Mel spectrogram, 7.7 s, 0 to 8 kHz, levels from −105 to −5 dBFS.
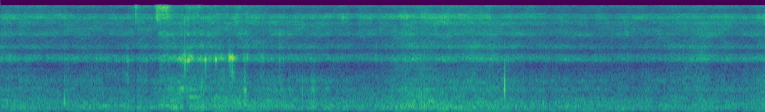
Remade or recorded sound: remade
